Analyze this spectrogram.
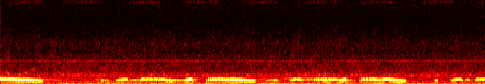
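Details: Spotted doves fighting during bird trapping at an eerie spot in Indonesia; rapid series of low hoarse coos, chattering and repeated in short bursts with little pause.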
